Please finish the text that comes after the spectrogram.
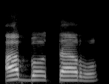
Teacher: বার উপরে সাকিন, বা কলকলা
